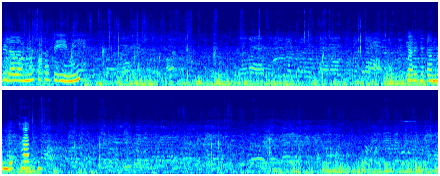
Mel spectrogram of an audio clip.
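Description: A crowd of people talks in the background outdoors.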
